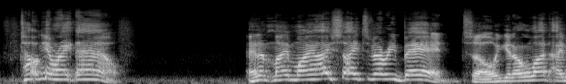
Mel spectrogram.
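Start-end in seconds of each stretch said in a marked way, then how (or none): 0.1-1.2 high, pointed protest to Home Depot; a mild mock showdown with Home Depot; defiant declaration. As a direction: lay down the law to the store. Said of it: "I'm like".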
